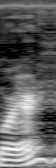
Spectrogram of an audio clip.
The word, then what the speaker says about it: Moriarty: Is it Moriarty? There's no way that's her last name. – I think so. – Is that how you say it? – Moriarty, yeah.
